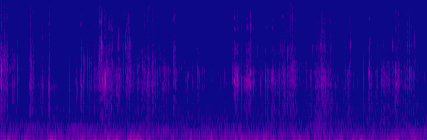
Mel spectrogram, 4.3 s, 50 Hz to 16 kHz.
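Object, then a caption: 3D printed PLA articulated slug toy. A green and teal segmented 3D-printed PLA articulated slug toy is held in the fingers and bent back and forth, clicking its segments together. The result is a quiet, steady stream of dense, crinkly, bright clicks over a faint low hum.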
